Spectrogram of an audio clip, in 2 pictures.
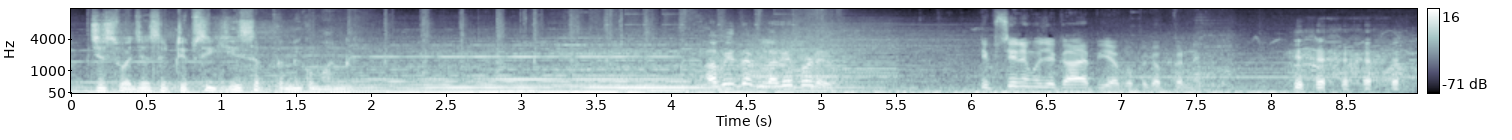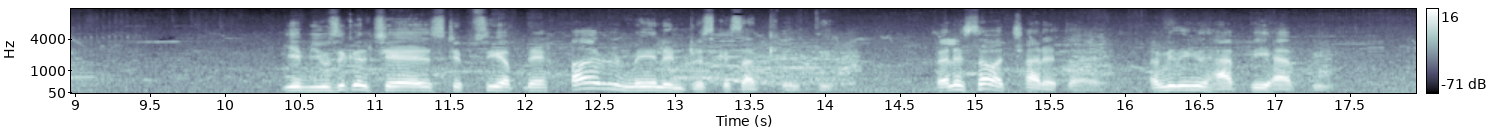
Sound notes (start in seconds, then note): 8.0 Karan laughs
